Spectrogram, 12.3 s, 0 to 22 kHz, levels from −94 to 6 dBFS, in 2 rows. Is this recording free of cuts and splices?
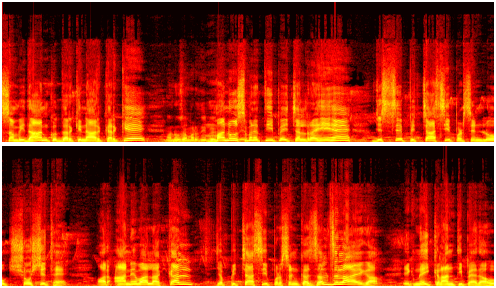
yes; 0 cuts

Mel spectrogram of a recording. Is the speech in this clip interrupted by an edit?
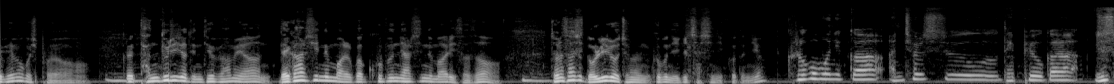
no; 0 cuts

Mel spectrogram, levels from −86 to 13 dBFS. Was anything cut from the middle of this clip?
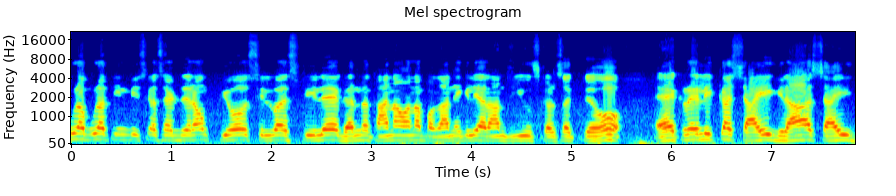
no; 0 cuts

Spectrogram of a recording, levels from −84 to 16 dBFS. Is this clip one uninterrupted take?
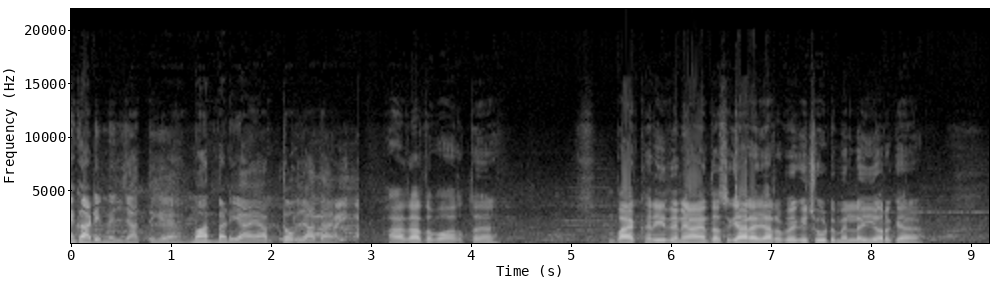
no; 1 cut; at 2.8 s

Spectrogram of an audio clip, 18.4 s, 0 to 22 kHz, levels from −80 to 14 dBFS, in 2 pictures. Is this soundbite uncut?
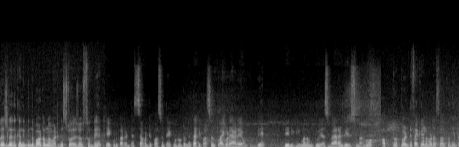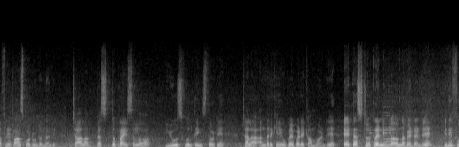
no; 4 cuts; at 2.1 s, 7.7 s, 10.5 s, 16.0 s

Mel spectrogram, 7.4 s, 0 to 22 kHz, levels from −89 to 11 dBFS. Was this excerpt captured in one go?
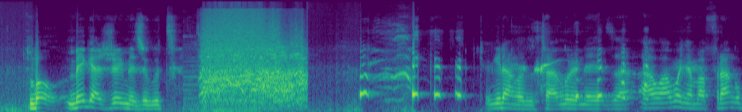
no; 1 cut; at 1.8 s

